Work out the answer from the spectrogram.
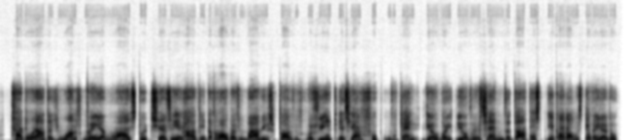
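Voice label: tv news report male anchor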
